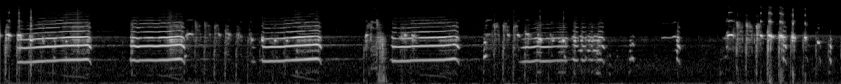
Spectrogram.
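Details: Winter duet of a bald eagle pair at their nest, Big Bear Lake, California, February 2020, captured by a nest camera: a series of long, piercing whistled squeals, roughly one a second, followed by rapid chattering notes.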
